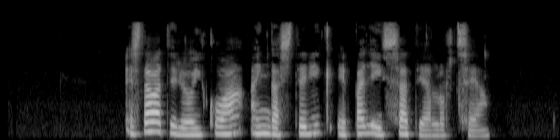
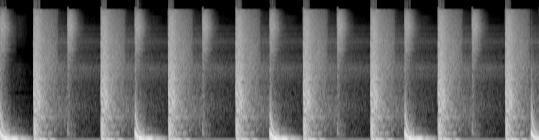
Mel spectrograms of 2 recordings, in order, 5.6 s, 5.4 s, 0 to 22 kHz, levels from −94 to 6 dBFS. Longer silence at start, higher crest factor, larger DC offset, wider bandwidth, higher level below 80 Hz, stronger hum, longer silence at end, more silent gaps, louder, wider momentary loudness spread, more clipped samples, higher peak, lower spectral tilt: first, 1.25 s vs 0 s; first, 22 dB vs 12 dB; neither; second, 11.5 kHz vs over 20 kHz; second, -78 dBFS vs -18 dBFS; neither; first, 0.7 s vs 0 s; neither; second, -27 LUFS vs -14 LUFS; about the same, 12 LU vs 10 LU; second, under 0.1% vs 0.3%; second, -8 dBFS vs 0 dBFS; first, -4.5 dB/octave vs -3 dB/octave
